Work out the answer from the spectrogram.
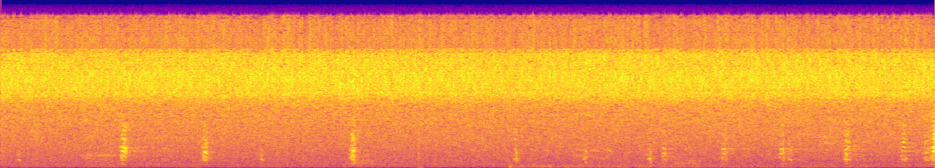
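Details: Francolins calling from the far side of a riverbed in South Africa in the late afternoon, while baboons alarm call nearby: distant, harsh, scratchy notes scattered irregularly over a faint, steady background hiss.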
